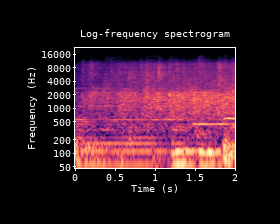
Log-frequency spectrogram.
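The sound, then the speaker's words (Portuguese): A crowd at a worship service claps steadily for God in a dense, continuous wash of applause, with sustained musical tones, like a keyboard or organ, playing underneath throughout. “Vamos aplaudir nosso Deus.”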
